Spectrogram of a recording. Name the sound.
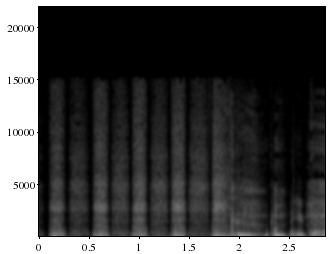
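imitated heavy loud breathing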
